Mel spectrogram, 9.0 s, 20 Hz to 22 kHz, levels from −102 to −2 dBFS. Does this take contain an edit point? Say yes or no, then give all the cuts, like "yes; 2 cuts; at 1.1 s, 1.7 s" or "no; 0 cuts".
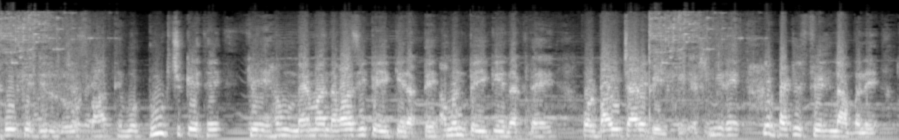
yes; 3 cuts; at 0.8 s, 2.6 s, 7.0 s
